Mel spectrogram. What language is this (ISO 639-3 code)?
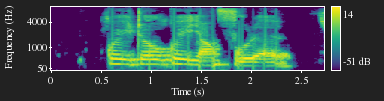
zho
